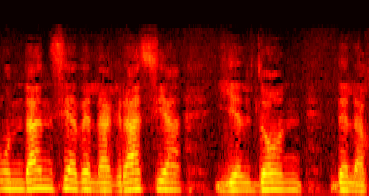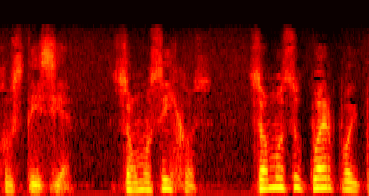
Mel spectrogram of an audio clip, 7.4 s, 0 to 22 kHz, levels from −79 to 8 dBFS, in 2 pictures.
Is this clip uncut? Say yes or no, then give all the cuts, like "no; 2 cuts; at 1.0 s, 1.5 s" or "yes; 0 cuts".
no; 2 cuts; at 4.6 s, 6.1 s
